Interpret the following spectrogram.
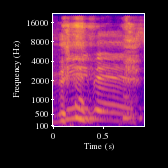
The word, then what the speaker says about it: Phoebus: And this is historic series of the, let me see if I can say it right, Phoebus Come Alive. Phoebus, you said it right.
